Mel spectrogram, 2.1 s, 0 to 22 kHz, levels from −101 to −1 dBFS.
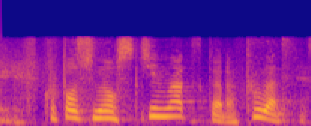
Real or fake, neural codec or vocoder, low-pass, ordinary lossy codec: fake; codec, 16 kHz, 0.5 kbps, X-Codec, HuBERT features, trained on general audio; 7.2 kHz; none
